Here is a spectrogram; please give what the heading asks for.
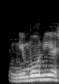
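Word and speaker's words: pneumonia: जैसे साइकोलॉजी शब्द का या फिर निमोनिया शब्द का उच्चारण हम जब करते हैं तो पी साइलेंट है ऐसा कहा जाता है।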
